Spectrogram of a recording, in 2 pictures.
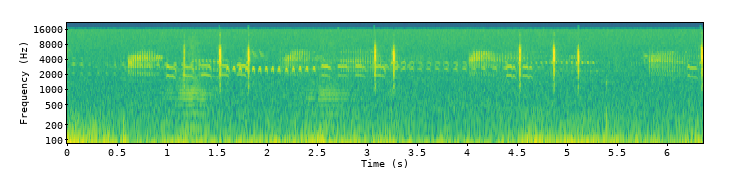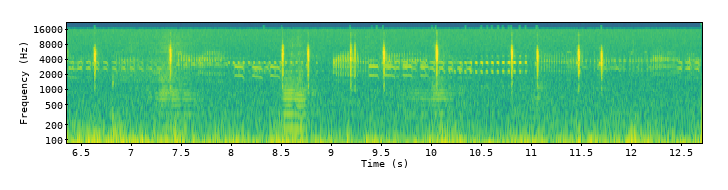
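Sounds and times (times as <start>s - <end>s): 
Aquatic warbler Acrocephalus paludicola song with dry rattles and buzzy trills: 0.0s - 12.6s
sharp ticking clicks: 1.1s - 3.4s, 4.0s - 5.3s, 6.2s - 7.7s, 8.4s - 11.9s.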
